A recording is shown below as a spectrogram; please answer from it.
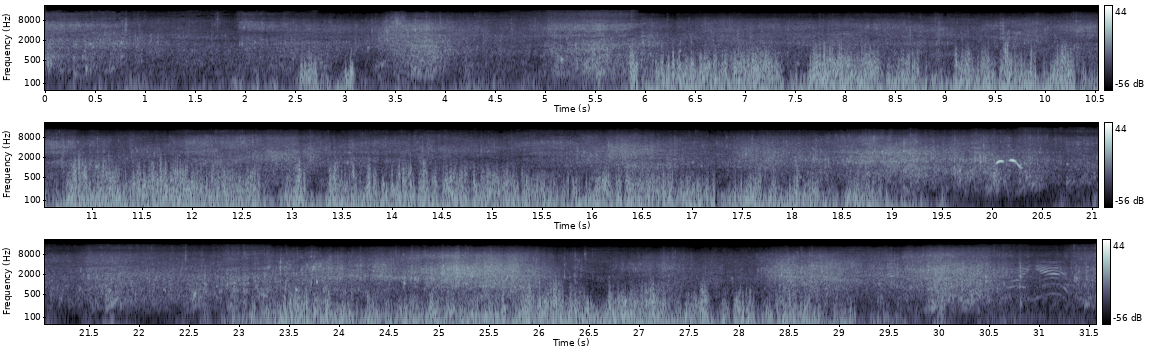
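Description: Gusty wind buffeting the microphone in loud low rushes, with a short lull about two-thirds of the way through, over small waves lapping at the shore.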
